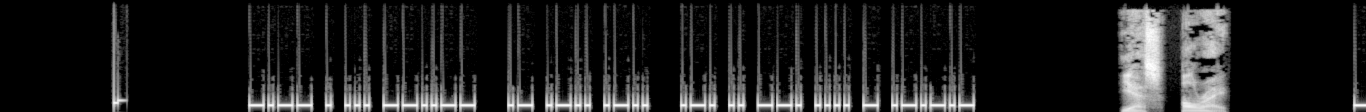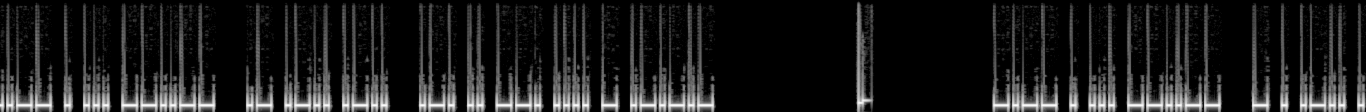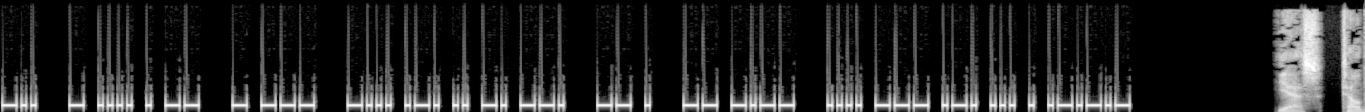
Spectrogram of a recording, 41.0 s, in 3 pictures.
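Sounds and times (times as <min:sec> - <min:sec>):
Morse code beeps at 25 words per minute: 0:02.5 - 0:09.8, 0:13.6 - 0:20.8, 0:23.6 - 0:38.6
speech: 0:11.2 - 0:12.3, 0:40.1 - 0:40.9.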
